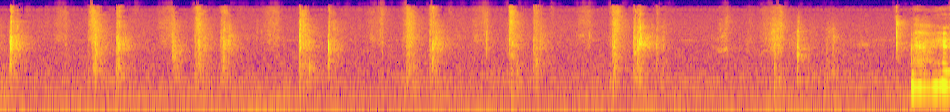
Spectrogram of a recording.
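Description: Tarot cards being shuffled, handled and drawn from a pile, a series of crisp riffling flicks and snaps repeating every second or so, close and fairly quiet, with a soft rustle between them.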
